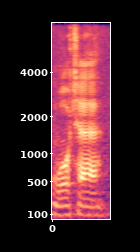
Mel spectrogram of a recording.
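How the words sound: It is said in a non-British accent. "for me, I say water"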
